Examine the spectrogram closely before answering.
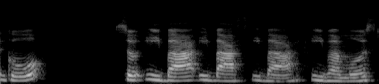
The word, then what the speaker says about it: íbamos: So iba, ibas, iba, ibamos, accent on the I, iban, right? So remember it's éramos with an accent, íbamos with an accent, and veíamos.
